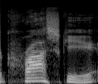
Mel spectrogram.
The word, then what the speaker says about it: Crasqui: Crasqui.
